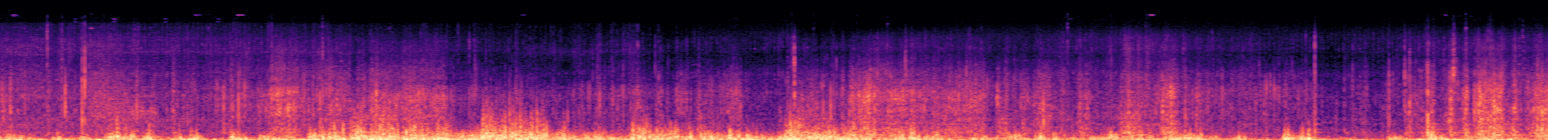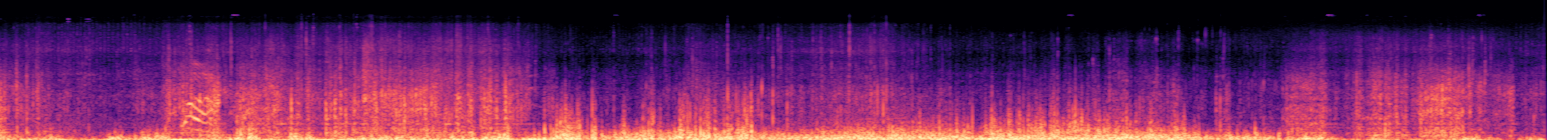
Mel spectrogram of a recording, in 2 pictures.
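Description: Mountain bike descending a steep, loose, stony trail: tyres crunching over gravel and stones with frequent knocks and rattles from the bike, under heavy wind buffeting on a helmet-mounted microphone.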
